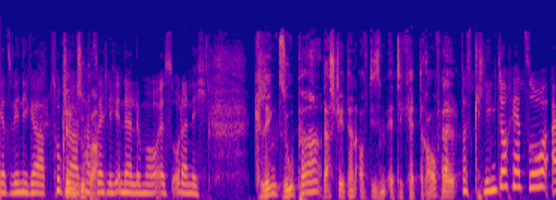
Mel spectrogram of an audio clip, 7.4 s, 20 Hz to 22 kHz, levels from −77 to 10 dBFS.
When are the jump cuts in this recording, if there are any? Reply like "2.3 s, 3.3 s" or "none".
4.3 s, 5.9 s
